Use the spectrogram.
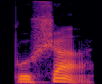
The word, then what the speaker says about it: bruja: Such people would be most accurately described in Arabic and in medieval Spain as brujo, masculine, or bruja, feminine, pronounced at the time brucho, brucha.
